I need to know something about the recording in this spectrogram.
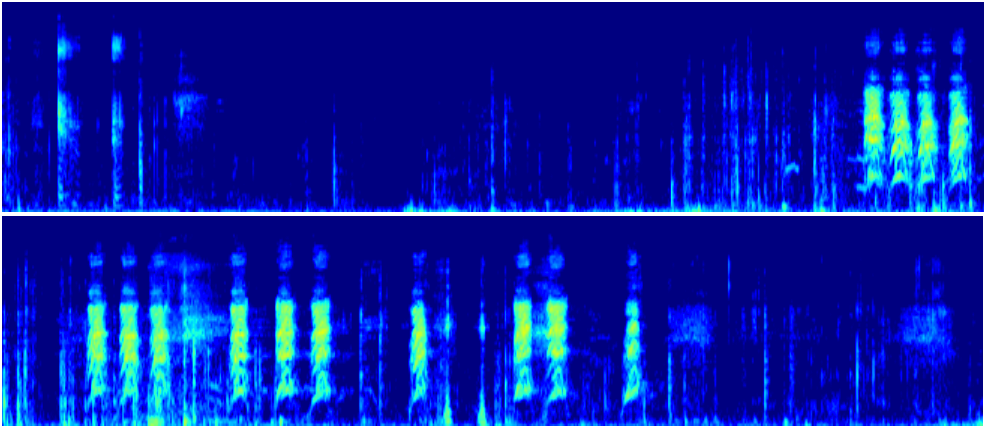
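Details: A donkey that has been kicking dangerously brays in a rapid, rhythmic series of harsh, wheezing pulses after some quiet background voices.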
